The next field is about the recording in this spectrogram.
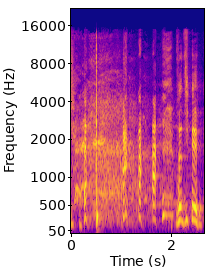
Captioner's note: laughter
